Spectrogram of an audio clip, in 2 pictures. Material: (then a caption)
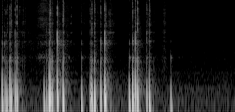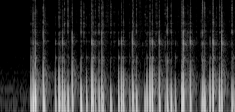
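Styrofoam. Long nails rapidly scratch and tap on a white styrofoam mannequin head held close to the microphone, making dull, low, crunchy bursts. The scratching comes in quick clusters, stops for about a second, then resumes in a steadier run of short taps and scrapes.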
